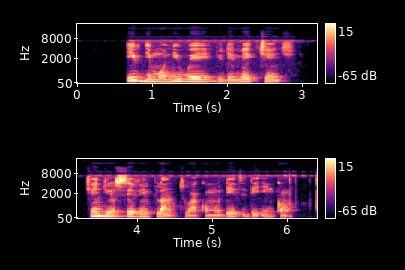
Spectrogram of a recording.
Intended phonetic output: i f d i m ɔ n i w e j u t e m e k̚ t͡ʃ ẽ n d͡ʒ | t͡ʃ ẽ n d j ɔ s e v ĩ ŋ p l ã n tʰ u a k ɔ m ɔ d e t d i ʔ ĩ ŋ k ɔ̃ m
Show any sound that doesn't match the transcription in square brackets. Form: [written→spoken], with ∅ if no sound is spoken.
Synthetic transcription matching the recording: i f d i m ɔ n i w e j u [t→d] e m e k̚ t͡ʃ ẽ n d͡ʒ | t͡ʃ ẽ n [d→d͡ʒ] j ɔ s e v ĩ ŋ p l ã n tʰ u a k ɔ m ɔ d e t d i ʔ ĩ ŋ k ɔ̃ m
